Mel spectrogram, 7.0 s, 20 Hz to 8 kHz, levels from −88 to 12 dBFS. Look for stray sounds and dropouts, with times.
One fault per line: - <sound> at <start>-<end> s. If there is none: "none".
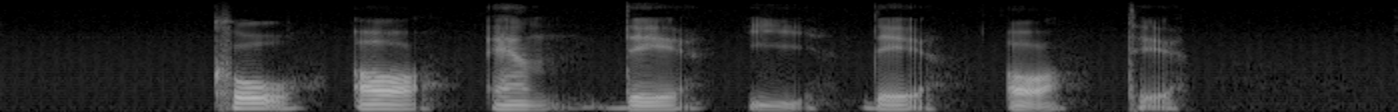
none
